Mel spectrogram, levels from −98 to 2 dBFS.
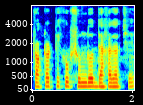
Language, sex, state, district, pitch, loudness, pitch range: Bengali, male, West Bengal, Cooch Behar, 145 Hz, -18 LUFS, 140-150 Hz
